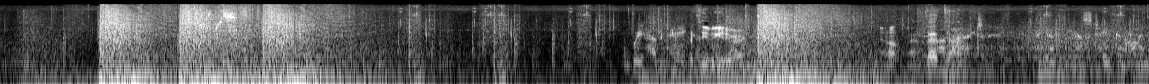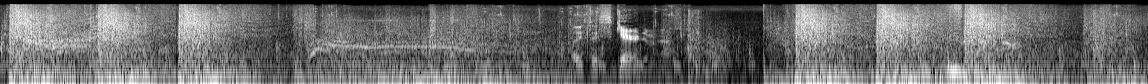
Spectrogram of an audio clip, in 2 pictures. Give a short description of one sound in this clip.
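Rockets blast and explode with loud booming bursts.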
